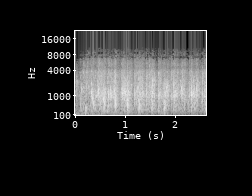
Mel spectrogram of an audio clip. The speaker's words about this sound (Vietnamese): Ở đây các vị nghe pháp rất là nhiều, cho tràng pháo tay.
